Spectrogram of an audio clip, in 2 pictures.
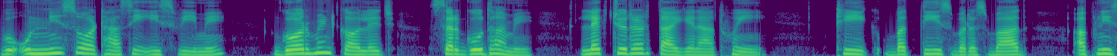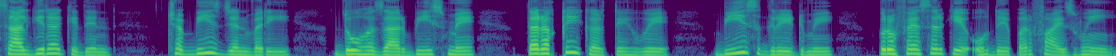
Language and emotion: Urdu, neutral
